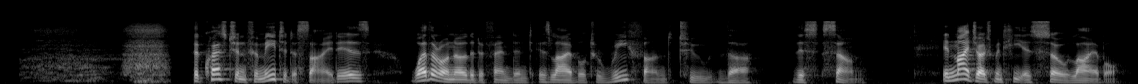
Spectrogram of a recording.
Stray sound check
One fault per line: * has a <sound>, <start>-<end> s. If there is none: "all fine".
* has a sigh, 0.2-1.7 s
